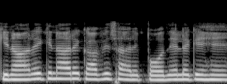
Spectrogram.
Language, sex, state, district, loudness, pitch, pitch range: Hindi, female, Chhattisgarh, Sukma, -12 LUFS, 230 Hz, 220-250 Hz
